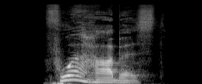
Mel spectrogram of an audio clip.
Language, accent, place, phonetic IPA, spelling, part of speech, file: German, Germany, Berlin, [ˈfoːɐ̯ˌhaːbəst], vorhabest, verb, De-vorhabest.ogg
- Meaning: second-person singular dependent subjunctive I of vorhaben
